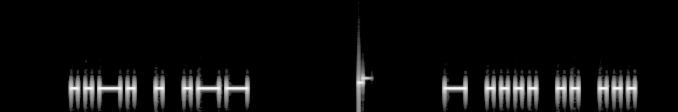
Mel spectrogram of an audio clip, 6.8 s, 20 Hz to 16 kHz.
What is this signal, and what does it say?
Morse code, heard as a keyed tone, about 17 wpm, 700 Hz. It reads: FEW THIS
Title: Sets of 2 Words - New Word Drill - 17wpm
